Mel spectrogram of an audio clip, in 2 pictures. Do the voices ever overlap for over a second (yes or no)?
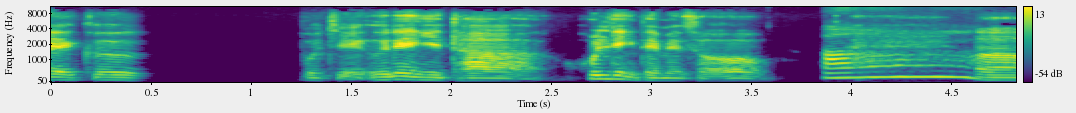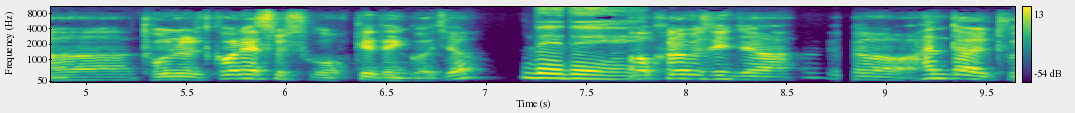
no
